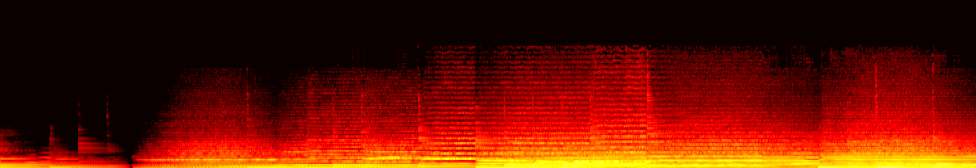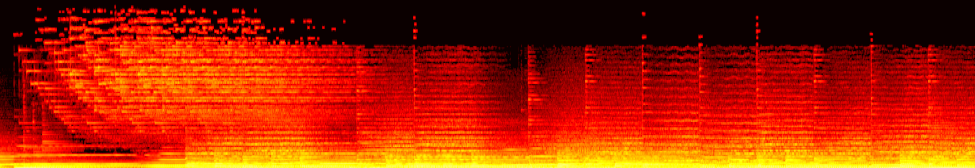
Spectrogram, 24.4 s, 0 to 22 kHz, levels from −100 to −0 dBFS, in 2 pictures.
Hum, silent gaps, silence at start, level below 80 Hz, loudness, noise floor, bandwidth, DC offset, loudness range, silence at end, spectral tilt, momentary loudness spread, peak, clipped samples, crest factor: none; none; 0 s; -36 dBFS; -20 LUFS; -51 dBFS; over 20 kHz; under 0.1%; 11 LU; 0 s; -7 dB/octave; 12 LU; -4 dBFS; under 0.1%; 16 dB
